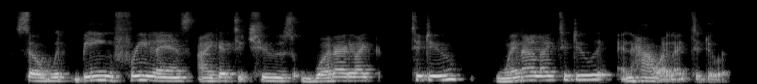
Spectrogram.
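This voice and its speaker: Woman with a fairly low pitch and a dark, mellow tone, at a fairly slow pace with ordinary pitch variation. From New York. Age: 60s. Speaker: fashion model. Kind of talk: interview.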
